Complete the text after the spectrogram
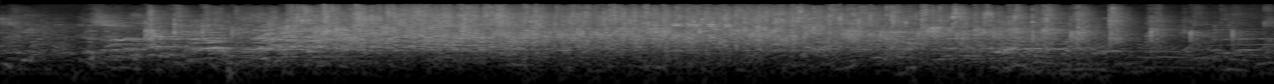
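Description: Spectators cheer and shout loudly nearby.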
